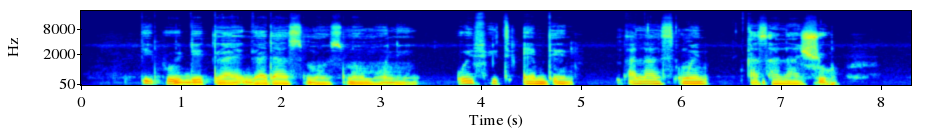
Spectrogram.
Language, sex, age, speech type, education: Nigerian Pidgin, male, 30-45, spontaneous, secondary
